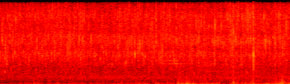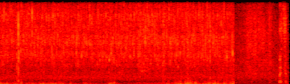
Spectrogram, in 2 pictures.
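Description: Water pours and trickles into a wildlife pond liner as it fills the shelves, a soft, continuous splashing with louder surges partway through before it drops off near the end.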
